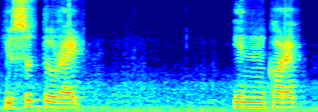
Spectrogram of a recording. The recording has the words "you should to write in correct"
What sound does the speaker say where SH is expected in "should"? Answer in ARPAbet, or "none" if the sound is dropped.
S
